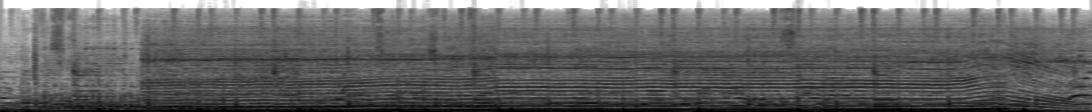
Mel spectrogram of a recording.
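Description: Gas-powered ice auger engine running steadily while drilling a hole through thick lake ice, with its pitch dipping and rising near the end. Background music plays along with it.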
